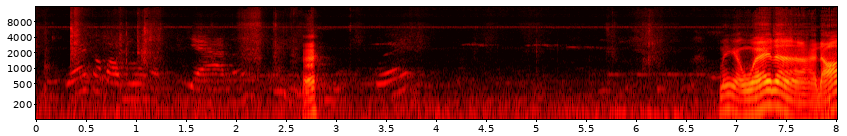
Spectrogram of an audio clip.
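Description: Leaves of a bush rustle as a woman handles them.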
